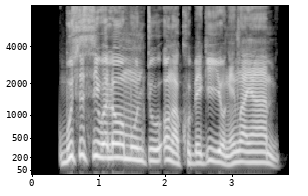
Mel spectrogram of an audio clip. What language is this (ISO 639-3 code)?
nde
